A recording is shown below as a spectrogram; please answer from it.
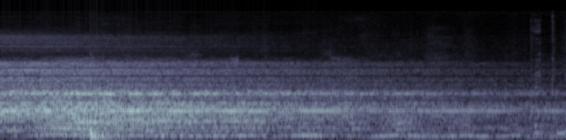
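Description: The reverberation of a man's melodic Qur'an recitation, carried by a microphone and loudspeakers in a large hall, fading away after a long phrase ends, with a faint low murmur of voices under it. A soft knock comes a little under a second in.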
